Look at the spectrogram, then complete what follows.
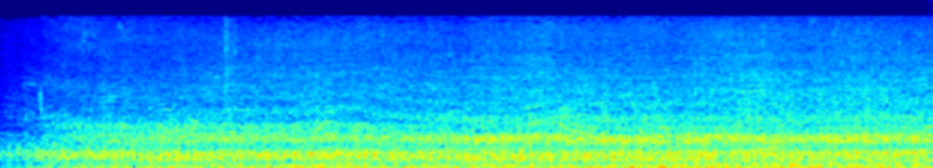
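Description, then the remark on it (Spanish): A deep, steady drone of military helicopter rotors and engines passing over a beach, fading in quickly and then holding loud and constant overhead, with a thick low rumble throughout. “Vamos, que tú estás en la playa allí, los ahí estarán, estáis en la playa y lo mismo escucháis el paso de helicópteros militares que la llamada a la oración.”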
